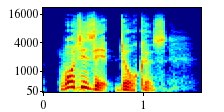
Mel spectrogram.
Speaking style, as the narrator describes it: I asked impatiently

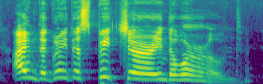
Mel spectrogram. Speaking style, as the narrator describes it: he exclaimed

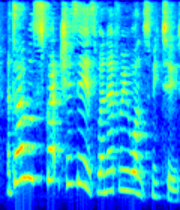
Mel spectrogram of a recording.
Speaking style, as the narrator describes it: squeaked Little Ted

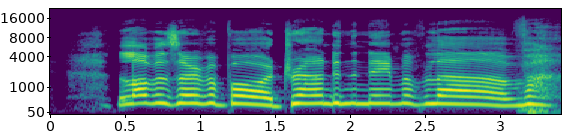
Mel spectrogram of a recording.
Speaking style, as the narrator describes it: a dude on the boat starts bellowing

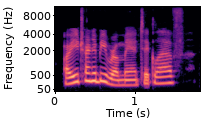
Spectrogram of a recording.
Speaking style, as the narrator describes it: Parvati giggled

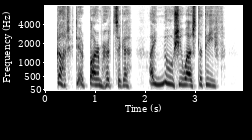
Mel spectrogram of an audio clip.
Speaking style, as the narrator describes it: cried Amalia Ivanovna

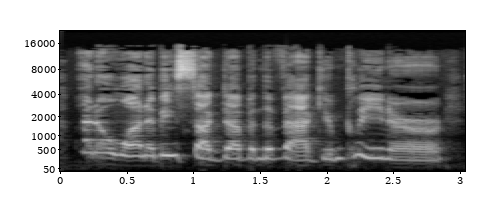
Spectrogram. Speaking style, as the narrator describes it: she sobbed

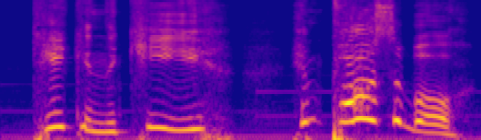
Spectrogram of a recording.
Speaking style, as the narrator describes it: cried Alicia

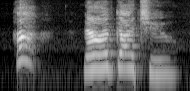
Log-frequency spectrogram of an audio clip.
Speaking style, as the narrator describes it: Sophia cried

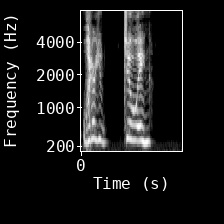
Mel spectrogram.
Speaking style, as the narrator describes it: he croaked

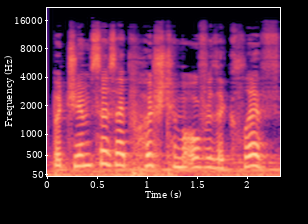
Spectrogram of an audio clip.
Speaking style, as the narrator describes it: she cried hysterically

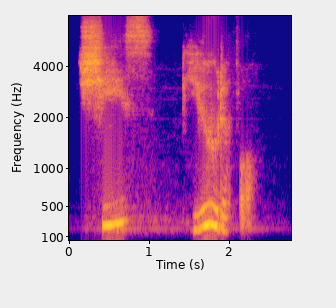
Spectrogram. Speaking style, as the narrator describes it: breathed Nellie

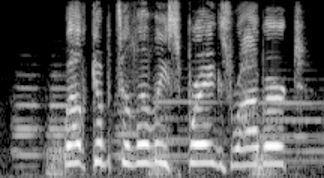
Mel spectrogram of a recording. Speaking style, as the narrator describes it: called out

